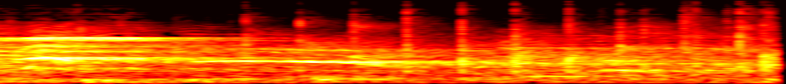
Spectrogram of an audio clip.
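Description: Young women shout and cheer in a large echoing gym.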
